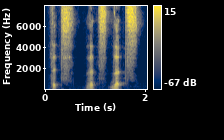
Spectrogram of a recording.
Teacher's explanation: the pitch is flat the word is said quickly · that is unstressed the big clue is it's reduced we don't hear the a vowel we have a schwa that's that's that's and the pitch is flat the word is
